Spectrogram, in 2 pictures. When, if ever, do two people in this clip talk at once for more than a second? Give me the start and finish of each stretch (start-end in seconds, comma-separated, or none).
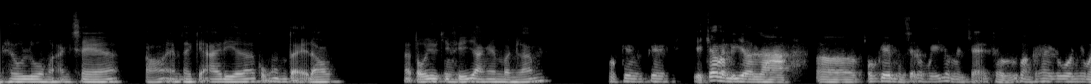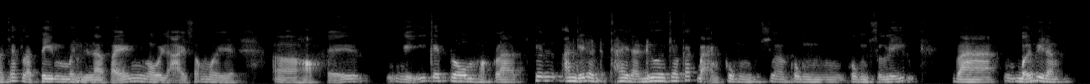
none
